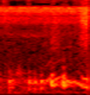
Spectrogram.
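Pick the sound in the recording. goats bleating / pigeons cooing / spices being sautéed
pigeons cooing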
